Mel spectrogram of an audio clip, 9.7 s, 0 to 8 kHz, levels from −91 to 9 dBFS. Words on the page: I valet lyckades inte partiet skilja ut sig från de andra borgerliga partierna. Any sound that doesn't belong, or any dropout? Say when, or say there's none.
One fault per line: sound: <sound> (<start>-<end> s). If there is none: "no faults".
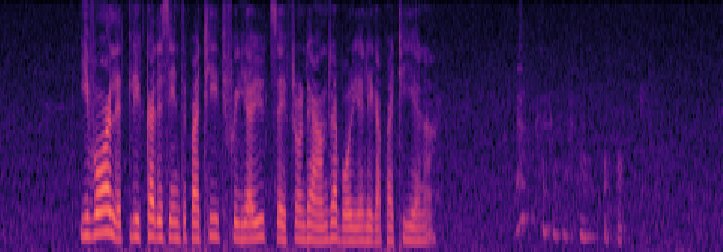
sound: laugh (6.9-8.4 s)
